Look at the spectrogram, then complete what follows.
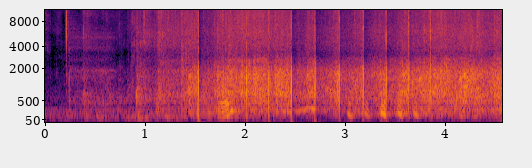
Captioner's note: applauding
